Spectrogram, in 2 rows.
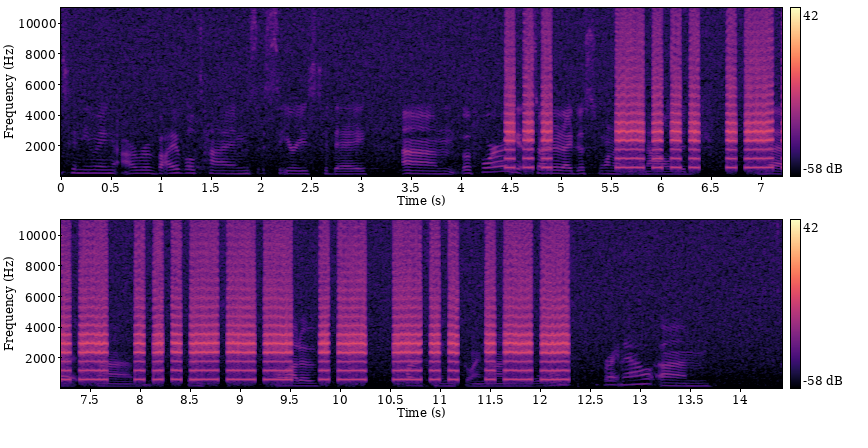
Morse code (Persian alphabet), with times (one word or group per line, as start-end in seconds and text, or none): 4.4-4.9 س
5.5-12.3 بصقادو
